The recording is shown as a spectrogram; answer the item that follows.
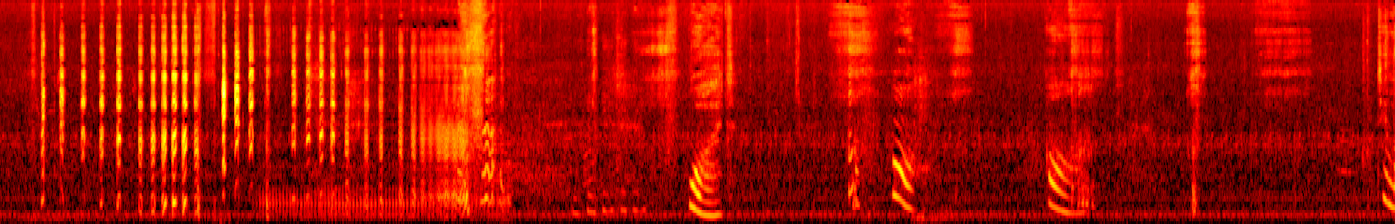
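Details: A Boston Terrier at a bank drive-thru chirps at another dog he wants to befriend, giving short, high, squeaky notes bending downward a couple of seconds apart. A person laughs and talks, and there is clattering early on.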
